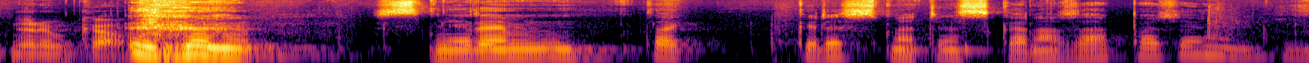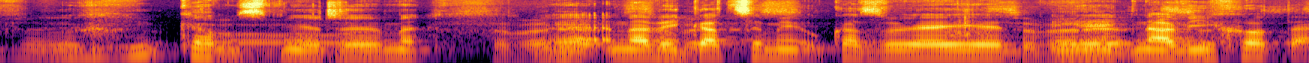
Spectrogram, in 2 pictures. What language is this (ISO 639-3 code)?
ces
